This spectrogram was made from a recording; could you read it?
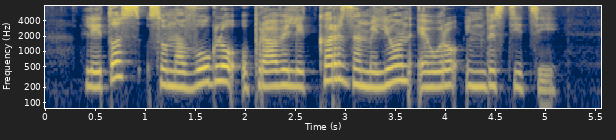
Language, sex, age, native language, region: Slovenian, female, 18-29, Slovenian, Pomurje region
